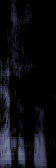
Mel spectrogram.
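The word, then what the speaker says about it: Ἰησοῦς: 예수님은 자기 백성 이스라엘을 죄로부터 건질 자가, 그래서 구원이란 말이 예수스가 예수스, 헬라어로 예수스. 그건 이제 영어는 이제 이게 발음이 힘든지 자기들끼리 그냥 지저스를 바꾼 거예요.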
